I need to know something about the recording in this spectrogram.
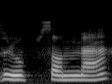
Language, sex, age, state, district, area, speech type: Assamese, female, 45-60, Assam, Dhemaji, urban, spontaneous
